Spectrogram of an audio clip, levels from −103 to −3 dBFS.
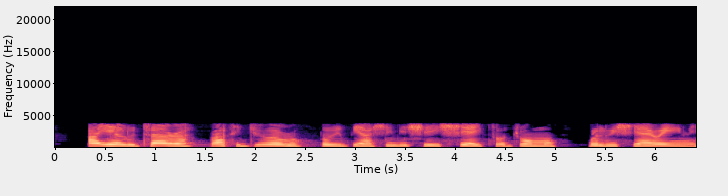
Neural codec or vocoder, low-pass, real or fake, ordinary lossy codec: none; 3.6 kHz; real; none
